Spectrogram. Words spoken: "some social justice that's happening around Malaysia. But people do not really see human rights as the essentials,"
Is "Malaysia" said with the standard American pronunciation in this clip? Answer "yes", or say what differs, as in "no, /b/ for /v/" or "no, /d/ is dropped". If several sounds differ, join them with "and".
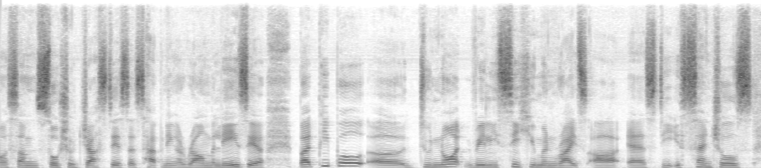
no, /z/ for /ʒ/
